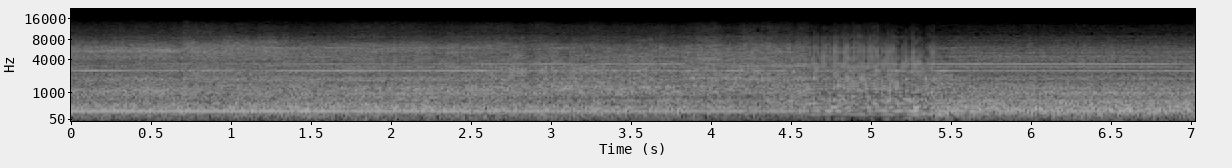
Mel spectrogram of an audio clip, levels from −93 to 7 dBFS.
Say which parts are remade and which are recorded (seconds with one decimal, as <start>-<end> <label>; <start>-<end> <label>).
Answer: 0.0-4.6 recorded; 4.6-5.4 remade; 5.4-7.0 recorded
